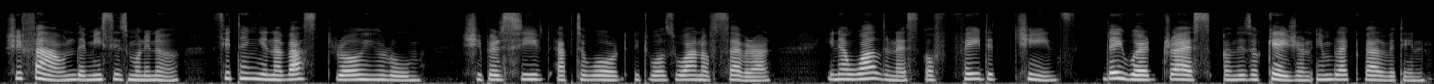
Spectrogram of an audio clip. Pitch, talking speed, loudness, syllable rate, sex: 220 Hz, 140 wpm, -19 LUFS, 3.6 syllables/s, female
